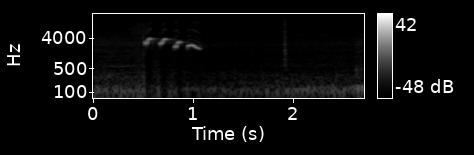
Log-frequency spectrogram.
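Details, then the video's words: A red-whiskered bulbul chirps to spur males into song, one quick phrase of four bright, clear notes descending in pitch, followed by a faint click and low background murmur. "นกหัวจุก birds - เสียงนกร้องเจี๊ยก ๆ กระตุ้นการขับขานของนกตัวผู้"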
